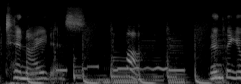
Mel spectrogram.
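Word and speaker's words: tinnitus: Tenonitis. Maybe it's just everywhere. Tenitis. Tin. 10. 10 is correct. Yeah, the ringy ear thing. Tin itis.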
